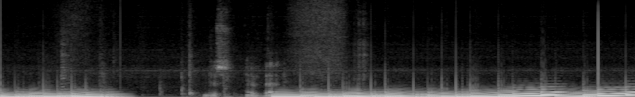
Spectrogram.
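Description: Cherry Audio Minimode, a software recreation of the Minimoog synthesizer, with its first two oscillators playing a fast arpeggio of notes. The arpeggio stops just over a second in and starts again a little before halfway.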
